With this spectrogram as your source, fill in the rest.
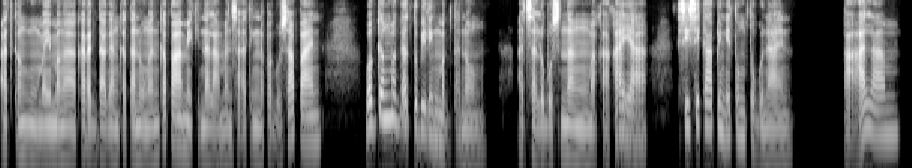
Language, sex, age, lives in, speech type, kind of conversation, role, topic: Filipino, male, 40-44, Philippines, read, expert-assistant, expert, Bakit mas mabilis umunlad ang ilang lungsod o rehiyon kumpara sa iba sa Pilipinas?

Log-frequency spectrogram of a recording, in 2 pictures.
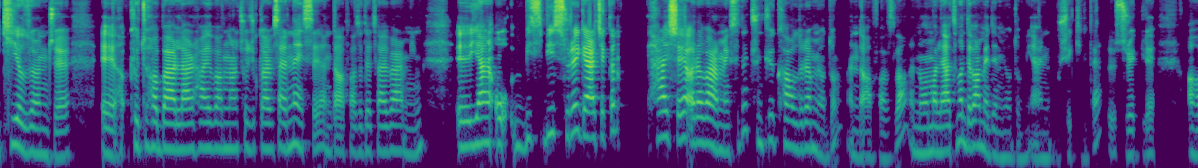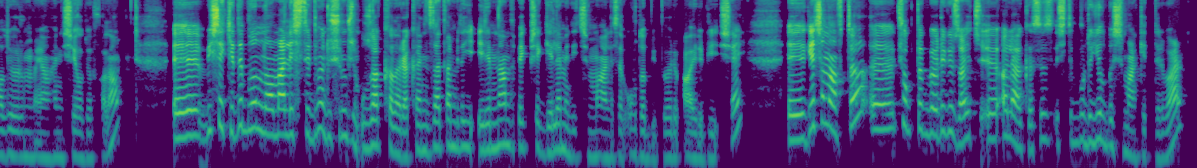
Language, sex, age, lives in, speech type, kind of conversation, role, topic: Turkish, female, 30-34, Germany, conversation, advice, user, Hızlı sakinleşmek için hangi nefes egzersizleri işe yarar?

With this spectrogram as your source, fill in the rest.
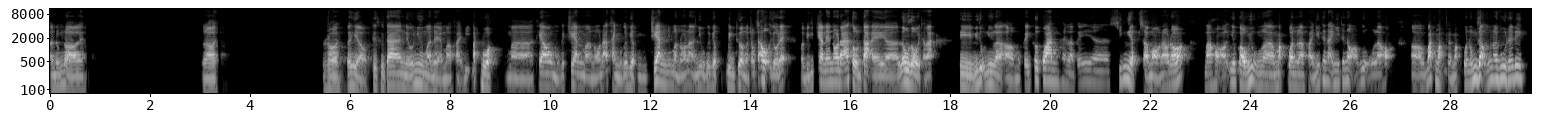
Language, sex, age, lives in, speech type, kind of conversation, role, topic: Vietnamese, male, 30-34, Vietnam, conversation, podcast, guest, Bạn thường chạy theo xu hướng hay giữ phong cách riêng của mình?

